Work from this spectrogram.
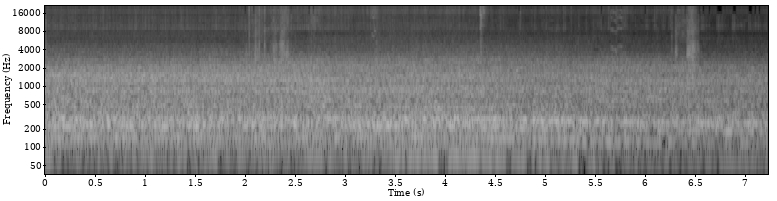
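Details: Vintage Superelectric two-speed box fan with a 2.8 A Superior Electric motor (model 2000) running on high: a steady, even whoosh with a smooth low hum, no ticking, rubbing or wobble; it runs cleanly.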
